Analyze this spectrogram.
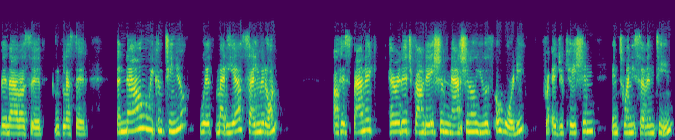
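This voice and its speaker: A woman's voice: on the high side, measured pace, a little mellow, no room sound, muffled recording. A woman moderating a panel, thanking a speaker and introducing the next one, with Spanish phrases mixed into her talk.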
